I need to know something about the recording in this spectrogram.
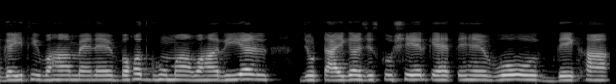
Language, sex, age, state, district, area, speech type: Hindi, female, 60+, Madhya Pradesh, Jabalpur, urban, spontaneous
